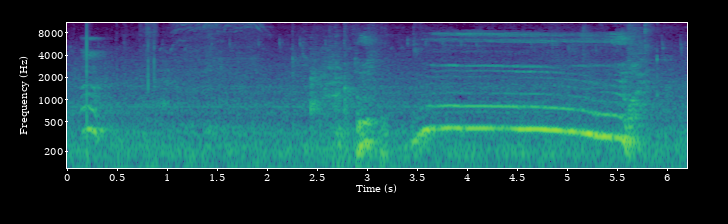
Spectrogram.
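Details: Alaskan Malamute among a group of dogs crowding around their owner indoors, all wanting to get into the bed. A long, steady, tonal howl holds level, then sags slightly before cutting off, after brief scattered noises and a short earlier yelp.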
